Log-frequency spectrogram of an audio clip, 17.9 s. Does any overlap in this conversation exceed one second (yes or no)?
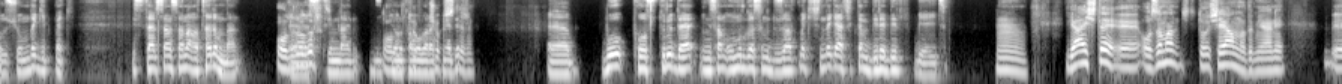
yes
